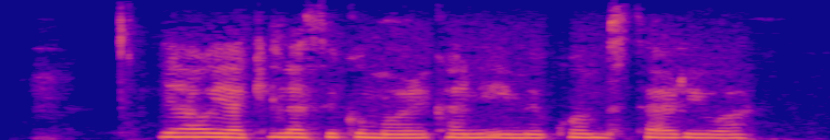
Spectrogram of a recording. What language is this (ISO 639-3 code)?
swa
